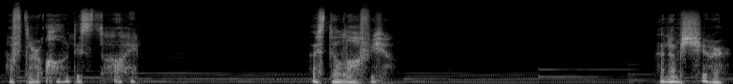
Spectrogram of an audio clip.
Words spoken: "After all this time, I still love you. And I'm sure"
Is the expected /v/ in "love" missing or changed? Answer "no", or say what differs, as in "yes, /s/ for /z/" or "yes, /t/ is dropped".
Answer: yes, /f/ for /v/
